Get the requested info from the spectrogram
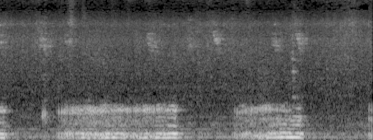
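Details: Rottweiler named Roxy, angry and attacking its owner, growls in two long sustained low rumbling bouts, each about one and a half seconds, with a short pause between; faint background hiss.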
